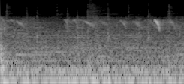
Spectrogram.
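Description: Short, high bird chirps, each falling in pitch, coming in small groups about a second in and again near the end, over a steady low rumble.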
